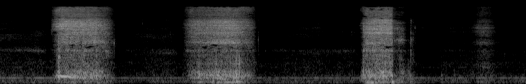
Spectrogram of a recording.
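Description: Three loud hissing nasal bursts in quick succession, then a softer one; forceful sneeze-like expulsions through the nose.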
